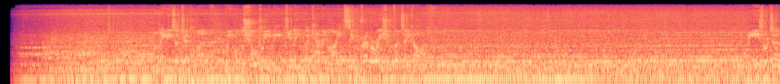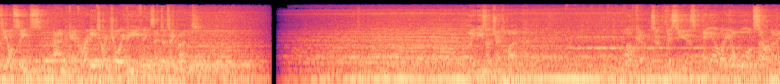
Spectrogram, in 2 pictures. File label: voice of god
